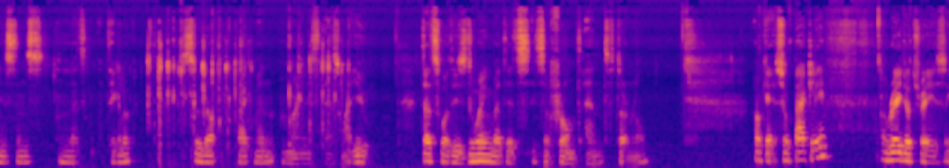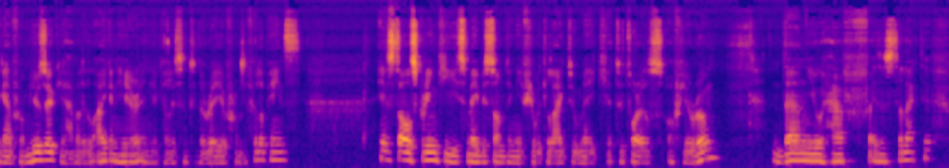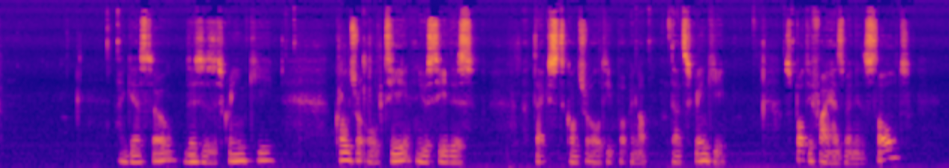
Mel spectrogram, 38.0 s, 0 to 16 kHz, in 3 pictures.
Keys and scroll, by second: 1.8-5.2 typing, 30.2 ctrl+alt+t.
